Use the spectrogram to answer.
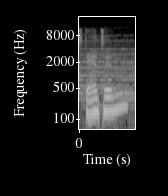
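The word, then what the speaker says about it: Staunton: Stanton, Virginia. Pronounced Stanton.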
